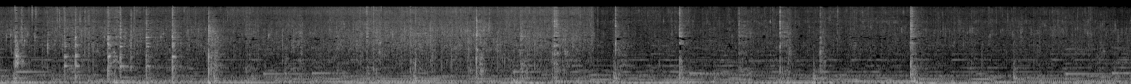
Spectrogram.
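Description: Garlic, onion and ginger sizzling in hot oil in a metal wok, with a metal spatula scraping and clicking against the pan as they are stirred.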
